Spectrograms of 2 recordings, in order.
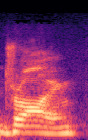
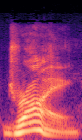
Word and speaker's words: drawing: How do you say drawing? Drawing. Yeah. So drawing. It's not drawing. There's no extra R in there.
